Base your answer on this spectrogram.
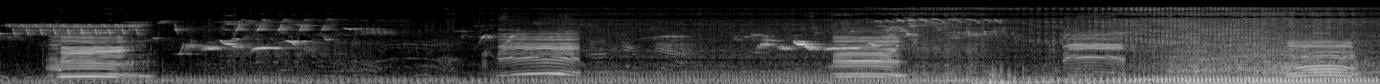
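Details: Cattle in a tame herd, moved from an open green field to their pen, call repeatedly. Several separate moos of varying loudness are spaced a few seconds apart, with faint bird chirps and rising low-frequency rumble toward the end.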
